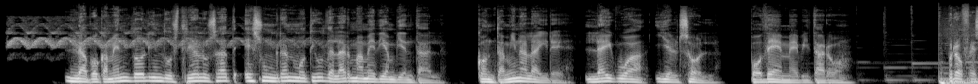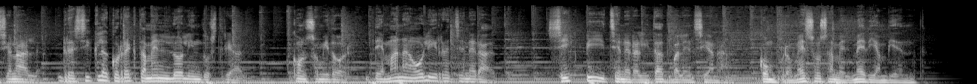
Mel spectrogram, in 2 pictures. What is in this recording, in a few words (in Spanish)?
Valenciano institucional, Actor, locutor; Cuna; SIGPI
